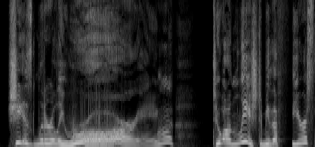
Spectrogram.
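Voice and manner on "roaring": drawn-out, growing roar on the word. Acted. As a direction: stretch the word out like a lioness roaring. Enacting the inner lioness's roar.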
